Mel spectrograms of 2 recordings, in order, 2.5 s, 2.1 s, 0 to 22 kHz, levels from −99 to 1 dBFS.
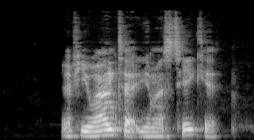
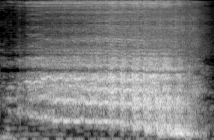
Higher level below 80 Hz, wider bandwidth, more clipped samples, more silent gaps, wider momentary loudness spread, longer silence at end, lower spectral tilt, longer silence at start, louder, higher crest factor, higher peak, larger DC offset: second, -64 dBFS vs -48 dBFS; second, 16 kHz vs over 20 kHz; second, under 0.1% vs 0.1%; neither; first, 15 LU vs 11 LU; first, 0.4 s vs 0.15 s; about the same, -4.5 dB/octave vs -3.5 dB/octave; first, 0.6 s vs 0.05 s; second, -20 LUFS vs -11 LUFS; first, 20 dB vs 14 dB; about the same, -2 dBFS vs 0 dBFS; neither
